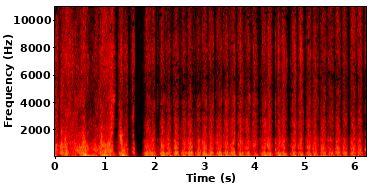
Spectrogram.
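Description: Short fingernails scratch over the black foam windscreen of a condenser microphone. The result is a steady, dense, low-heavy rustling rumble with rapid ridged pulses, briefly dipping quieter just before the two-second mark before continuing.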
